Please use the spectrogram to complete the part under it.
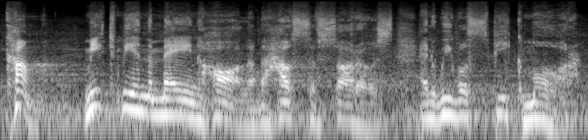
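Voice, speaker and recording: Solemn Fae lord in a reverberant hall. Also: male voice, medium pitch, very animated, a bit bright. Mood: formal. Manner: grave, measured, formal. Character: solemn, imperious male Winter Fae lord of a failing house. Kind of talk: scripted fantasy game dialogue. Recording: long hall reverb, background noise.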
